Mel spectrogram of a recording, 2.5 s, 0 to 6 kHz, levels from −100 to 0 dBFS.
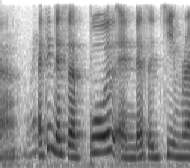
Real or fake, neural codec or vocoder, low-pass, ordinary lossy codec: real; none; 5.4 kHz; none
